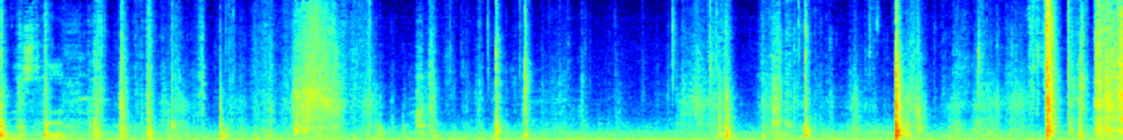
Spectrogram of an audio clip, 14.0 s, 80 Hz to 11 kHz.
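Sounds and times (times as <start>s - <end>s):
cardboard and tape rustling: 0.0s - 14.0s
scissors snipping packing tape: 12.9s - 14.0s.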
